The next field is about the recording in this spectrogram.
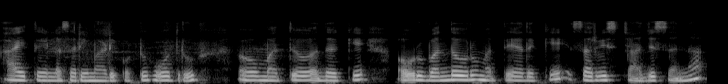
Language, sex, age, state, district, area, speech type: Kannada, female, 30-45, Karnataka, Chikkaballapur, rural, spontaneous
